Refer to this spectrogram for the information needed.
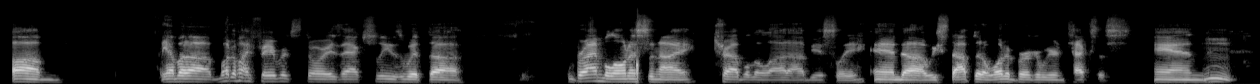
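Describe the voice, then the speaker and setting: At a moderate pace and medium pitch, a man talks with fairly even intonation, the sound dry with no echo against a quiet background. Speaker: professional wrestler. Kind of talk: casual interview chat. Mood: relaxed, amused. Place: home room. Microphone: video call.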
